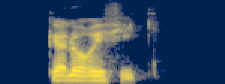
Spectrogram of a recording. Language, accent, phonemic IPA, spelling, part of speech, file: French, France, /ka.lɔ.ʁi.fik/, calorifique, adjective, LL-Q150 (fra)-calorifique.wav
- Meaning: calorific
